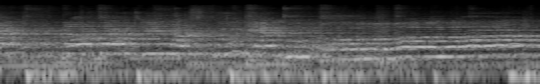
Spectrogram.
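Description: Children's choir singing a song in Polish into microphones, with instrumental accompaniment.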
